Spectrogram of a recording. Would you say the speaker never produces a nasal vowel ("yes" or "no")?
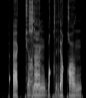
no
